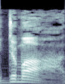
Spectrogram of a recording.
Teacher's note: The S, is, I guess, is silent in French there.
